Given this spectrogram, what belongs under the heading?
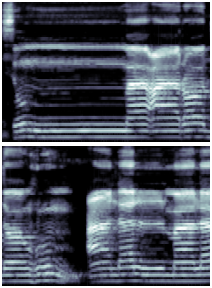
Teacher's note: Al asma'a kullaha thumma 'aradahum. Mim bertasdid, kita baca dengung.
